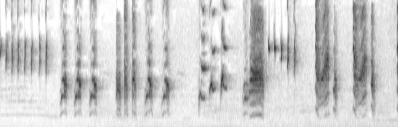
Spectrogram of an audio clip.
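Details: Long-tailed shrike singing a mix of materials to prompt other shrikes: a quick run of thin high ticks, harsh buzzy notes, brief trills and high whistled slurs, delivered in fast, varied bursts.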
